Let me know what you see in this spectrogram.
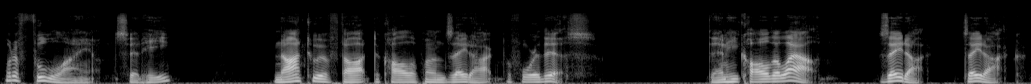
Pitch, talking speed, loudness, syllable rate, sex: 115 Hz, 135 wpm, -20 LUFS, 4.5 syllables/s, male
